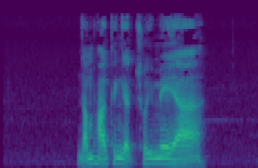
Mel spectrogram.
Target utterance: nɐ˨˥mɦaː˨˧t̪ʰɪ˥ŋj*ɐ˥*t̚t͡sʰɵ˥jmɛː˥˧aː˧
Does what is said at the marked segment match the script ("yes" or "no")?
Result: no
